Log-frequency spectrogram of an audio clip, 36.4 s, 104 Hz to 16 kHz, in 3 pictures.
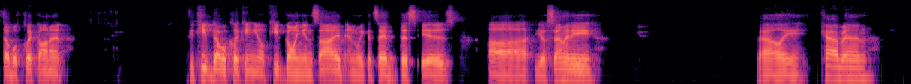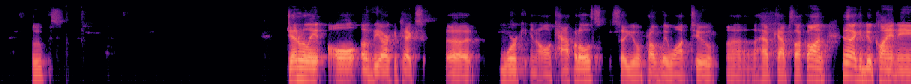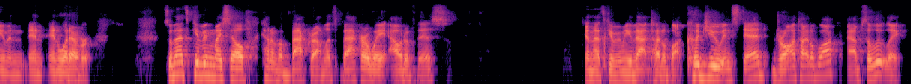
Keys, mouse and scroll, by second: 0.5 click, 0.7 click, 1.6 click, 2.1 click, 4.5 ctrl+a, 7.1-13.6 typing, 8.6 Caps_Lock, 14.7-16.0 typing, 17.6 click, 21.1 click, 27.9 click, 28.7 click, 29.9 click, 30.5 click, 35.2 click.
